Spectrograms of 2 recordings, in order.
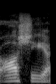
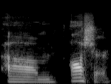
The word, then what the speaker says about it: Osher: If you're looking to, completely not have to pay anything, as I pointed out, Ollie or Ashi, I can't remember how to pronounce it. Osher, sorry.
